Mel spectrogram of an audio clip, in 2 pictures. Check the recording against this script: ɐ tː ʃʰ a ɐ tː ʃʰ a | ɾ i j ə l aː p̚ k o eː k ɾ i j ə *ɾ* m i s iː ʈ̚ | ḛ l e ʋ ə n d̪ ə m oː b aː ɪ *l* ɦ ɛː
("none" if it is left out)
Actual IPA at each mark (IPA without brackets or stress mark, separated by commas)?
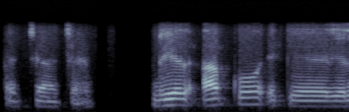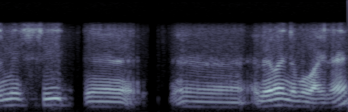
l, l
